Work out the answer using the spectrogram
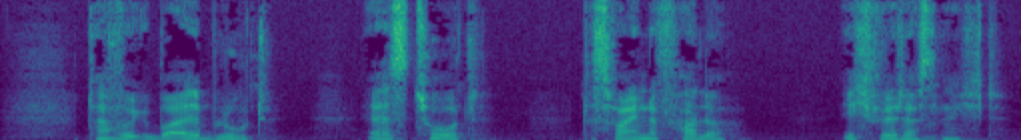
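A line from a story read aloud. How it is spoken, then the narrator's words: Sad voice. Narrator (German): antwortete Jack mit trauriger Stimme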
